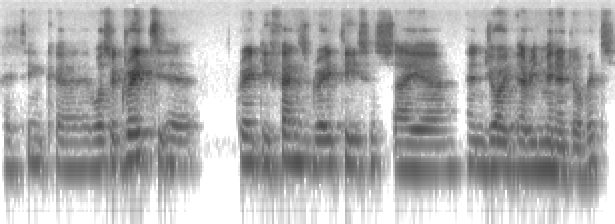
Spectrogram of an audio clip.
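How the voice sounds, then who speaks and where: A man's voice: a little high, flat delivery, fast, highs cut off. Friendly guy on a call, lots of uhs, echoey room. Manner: friendly and hesitant, many uhs. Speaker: committee member. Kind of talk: congratulatory speech on a video call.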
